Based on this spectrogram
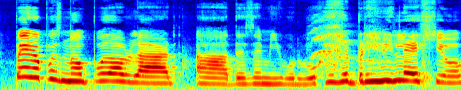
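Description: A woman's normal speaking voice, lively in intonation, at a moderate pace. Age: 20s. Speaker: podcaster / content creator. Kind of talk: casual vlog monologue. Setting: home bedroom recording.

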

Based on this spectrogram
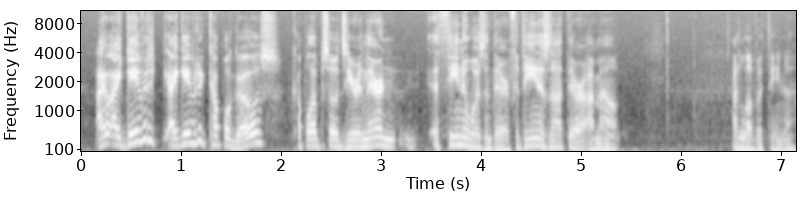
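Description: A man talks in an animated tone at a very fast pace, his loudness very even. His pitch is fairly high and swings very widely. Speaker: podcast co-host. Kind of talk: casual banter about TV. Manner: animated, joking.

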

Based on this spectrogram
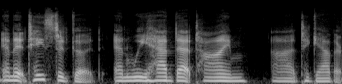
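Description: Here is an ordinary speaking voice: a woman with fairly low pitch, fairly even intonation and a moderate pace. The recording is very clean with a silent background and a dry, close sound with no echo. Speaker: podcast host and professional coach. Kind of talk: interview. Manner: warm, effusive.

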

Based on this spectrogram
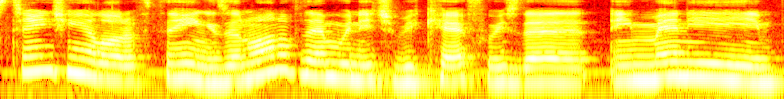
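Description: A woman with a strong non-native accent at a moderate pace, fairly even intonation, and noticeable background noise. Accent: heavy foreign. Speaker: radio guest, ecologist. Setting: radio studio.

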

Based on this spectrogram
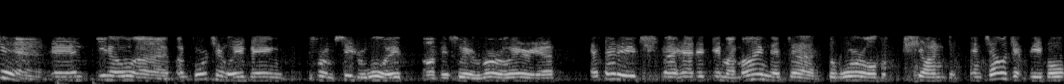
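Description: High-pitched male speech at a moderate pace, very even in loudness, with ordinary pitch variation and noticeable background noise. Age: 30s. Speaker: caller. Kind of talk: phone call.

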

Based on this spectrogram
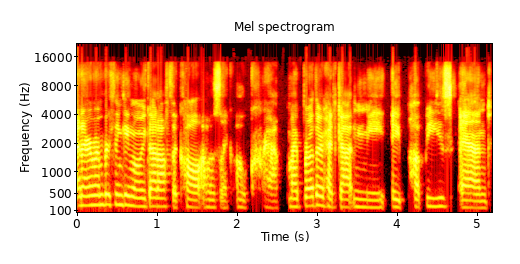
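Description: A woman's bright, sharp voice of medium pitch, with an American accent and a moderate pace. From Astoria, Queens, New York. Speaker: senior producer. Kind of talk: casual interview.

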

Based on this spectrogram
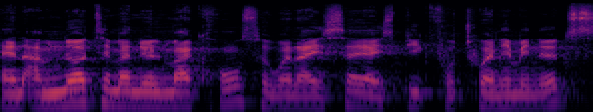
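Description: A man with a French accent talks at a very fast pace in a fairly high pitch for a man, with a bright, sharp tone and fairly even intonation, on a very clean recording with a silent background. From France. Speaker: political tech entrepreneur. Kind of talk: conference talk.

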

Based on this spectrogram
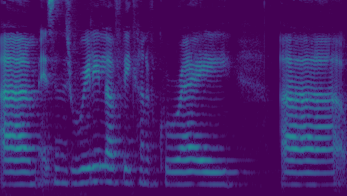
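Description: Speaking with a northern English accent at a fairly slow pace, a woman uses a medium pitch and fairly even intonation in a room with audible echo. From northern England. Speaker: museum curator. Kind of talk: casual interview.

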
